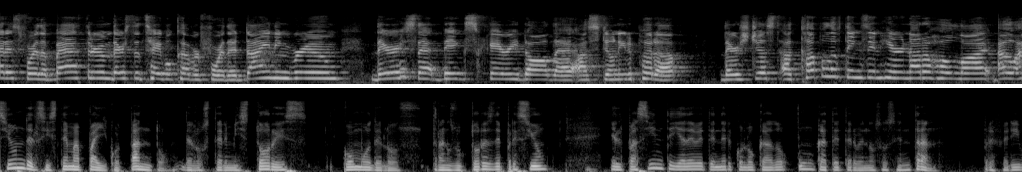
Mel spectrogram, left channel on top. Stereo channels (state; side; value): different; both; correlation 0.00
